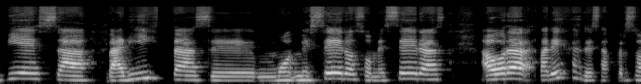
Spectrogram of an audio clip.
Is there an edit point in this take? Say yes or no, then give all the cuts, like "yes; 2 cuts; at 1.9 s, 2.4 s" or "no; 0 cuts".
yes; 2 cuts; at 1.1 s, 5.4 s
